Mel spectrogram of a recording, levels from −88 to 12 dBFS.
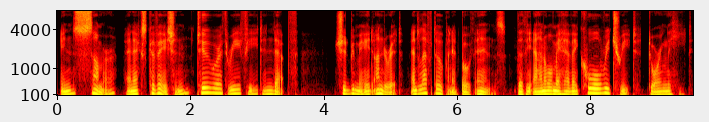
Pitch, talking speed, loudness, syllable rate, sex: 125 Hz, 200 wpm, -18 LUFS, 5.0 syllables/s, male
